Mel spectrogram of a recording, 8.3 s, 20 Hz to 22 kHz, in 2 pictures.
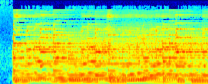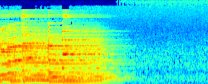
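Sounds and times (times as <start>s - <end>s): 
train departure melody at platform 4: 0.2s - 6.9s.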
